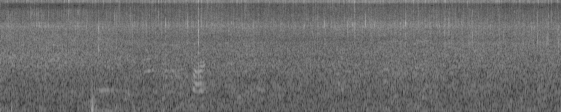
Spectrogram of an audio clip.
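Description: Steady rain falling in the open courtyard of Masjid Nabawi in Madinah, a constant broadband hiss throughout with a single brief knock partway through.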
